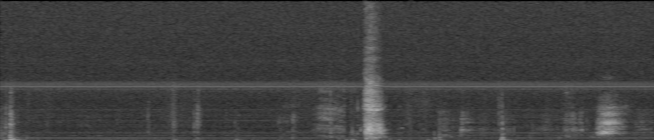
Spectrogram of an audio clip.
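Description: Handling sounds from a portable compressor fridge/freezer in a slide-out drawer: a thump right at the start, a few light knocks, and two short rushing scrapes, one a little past the middle and one near the end, as its lid is lifted open.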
